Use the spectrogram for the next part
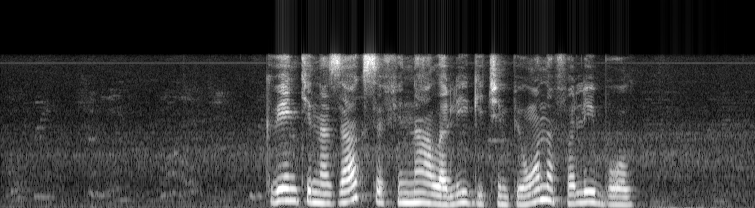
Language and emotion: Russian, neutral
